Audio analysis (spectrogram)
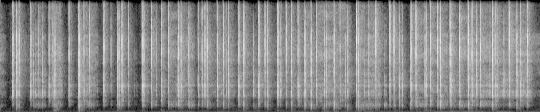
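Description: Long nails rapidly tap and scratch the hard, hollow shell of a large, elongated dried bottle gourd. The result is a dense stream of crisp, bright clicks and scrapes with almost no low end. Each tap dies away instantly.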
